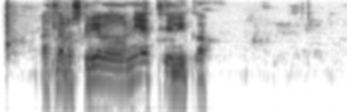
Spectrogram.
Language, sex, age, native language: Icelandic, male, 40-49, Icelandic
